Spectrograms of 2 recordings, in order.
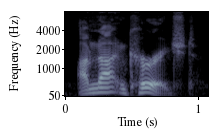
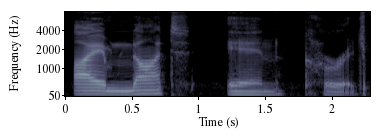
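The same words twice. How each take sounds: First: Said in the usual way. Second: "I am not encouraged" softer, lower, word by word; slow emphatic repeat. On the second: Real, not acted. Vlogger repeating doubts about the show, slow, low emphasis on "not encouraged". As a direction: space out "not" and "encouraged" slowly and quietly.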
